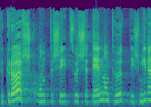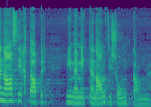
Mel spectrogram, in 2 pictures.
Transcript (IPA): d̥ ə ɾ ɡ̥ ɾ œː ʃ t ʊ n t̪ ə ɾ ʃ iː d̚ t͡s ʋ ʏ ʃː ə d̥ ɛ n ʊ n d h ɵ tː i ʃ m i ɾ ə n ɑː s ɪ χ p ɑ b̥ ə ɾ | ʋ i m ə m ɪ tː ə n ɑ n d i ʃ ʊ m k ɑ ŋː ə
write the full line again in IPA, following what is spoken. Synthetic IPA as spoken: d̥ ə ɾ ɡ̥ ɾ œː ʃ t ʊ n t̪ ə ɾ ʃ iː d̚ t͡s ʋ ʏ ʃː ə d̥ ɛ n ʊ n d h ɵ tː ɪ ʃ m i ɾ ə n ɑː s ɪ χ t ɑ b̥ ə ɾ | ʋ i m ə m ɪ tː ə n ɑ n d ɪ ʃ ʊ m k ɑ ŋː ə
